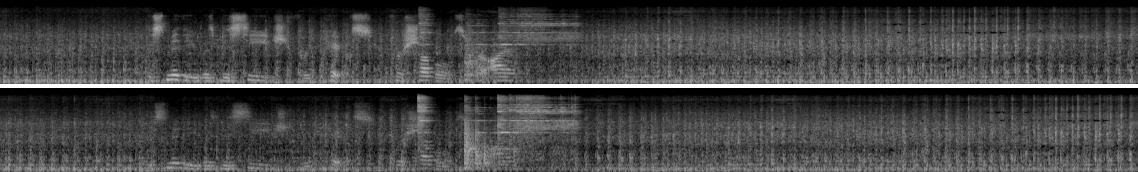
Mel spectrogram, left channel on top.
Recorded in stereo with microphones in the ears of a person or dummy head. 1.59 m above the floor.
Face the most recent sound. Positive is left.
turn(degrees=-35)  # may be behind; listen again after turning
